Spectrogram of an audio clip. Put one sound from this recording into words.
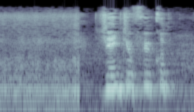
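A young woman laughs and speaks cheerfully close to the microphone.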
